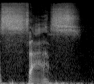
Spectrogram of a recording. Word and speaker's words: SaaS: Software as a service is a must, abbreviated as SaaS, pronounced as SaaS.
